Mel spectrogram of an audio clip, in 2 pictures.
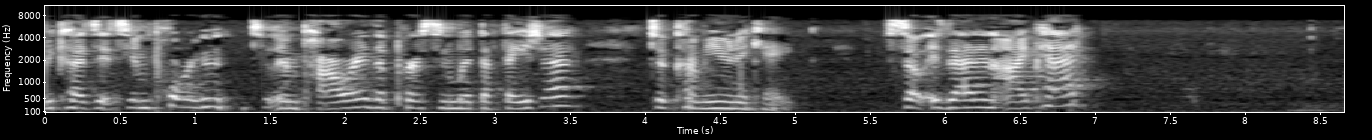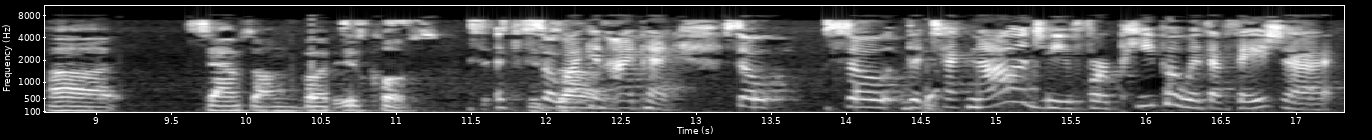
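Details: Adult speaker; ordinary speech.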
